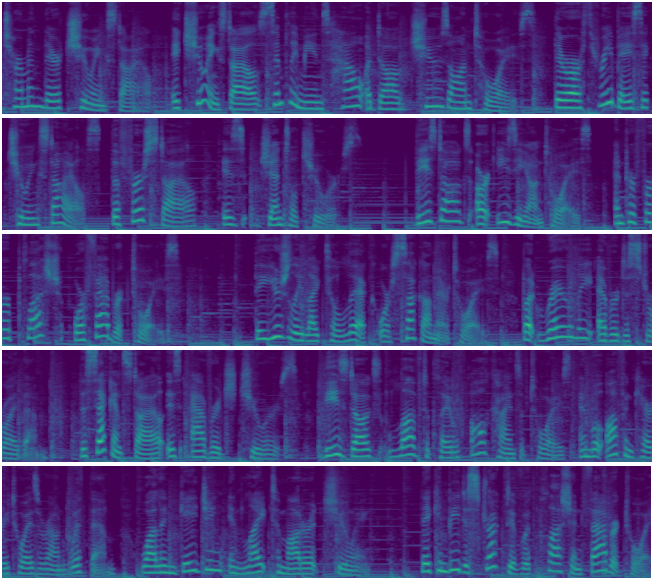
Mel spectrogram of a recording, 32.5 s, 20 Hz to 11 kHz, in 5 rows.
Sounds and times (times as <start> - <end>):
Speech: 0.0 - 10.1, 10.7 - 14.8, 15.6 - 32.4
Music: 0.0 - 32.4.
